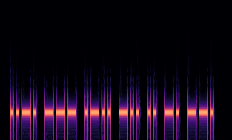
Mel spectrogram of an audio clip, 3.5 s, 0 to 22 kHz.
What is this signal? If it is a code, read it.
Morse code, heard as a keyed tone, about 28 wpm, 700 Hz. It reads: FOLDING
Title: A Sound Of Thunder 28wpm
